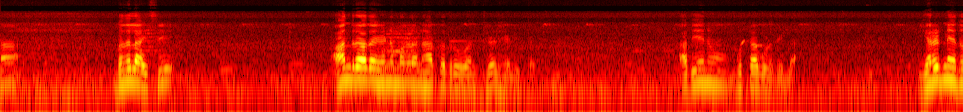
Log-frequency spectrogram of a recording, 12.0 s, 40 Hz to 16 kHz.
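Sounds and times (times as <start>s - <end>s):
outdoor background noise: 0.0s - 12.0s
man speaking: 1.4s - 2.2s, 4.2s - 7.1s, 8.5s - 10.0s, 11.5s - 12.0s.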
